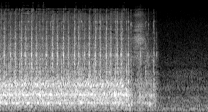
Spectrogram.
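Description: A sewing machine runs a steady rapid stitch along a quarter-inch quilt seam, loud and close, then slows and stops near the end.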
